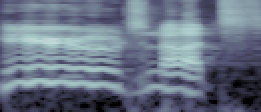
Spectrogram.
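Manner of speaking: cartoon horse voice. A speaker banters with another person, repeating a line in Mr. Horse voice. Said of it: "doing like mister Horse's vo- voice".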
